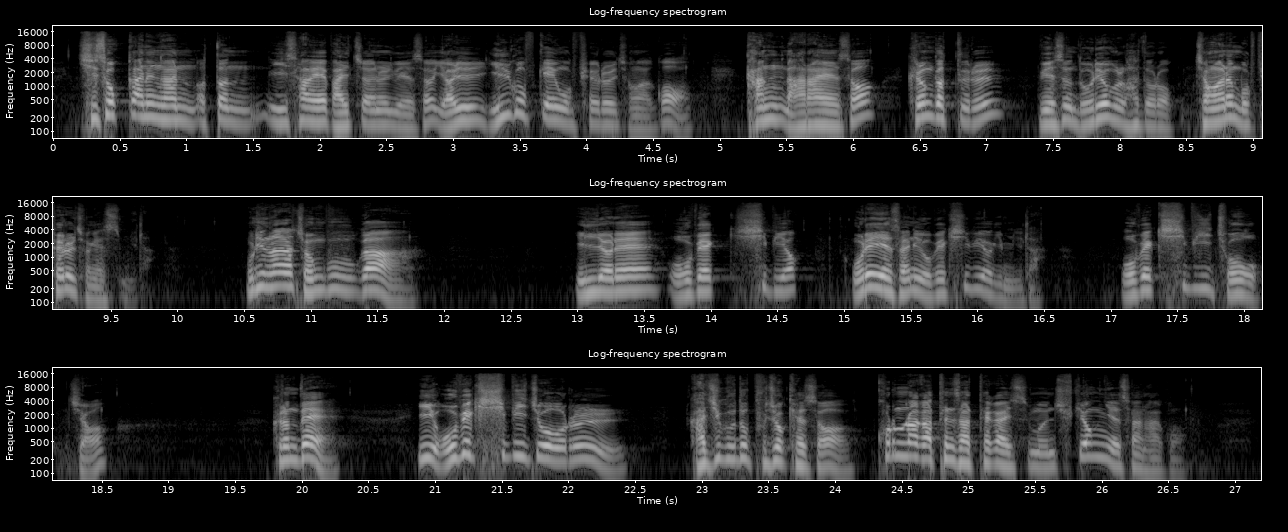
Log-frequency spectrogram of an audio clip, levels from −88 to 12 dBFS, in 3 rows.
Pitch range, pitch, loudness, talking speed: 140-195 Hz, 170 Hz, -27 LUFS, 235 characters per minute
